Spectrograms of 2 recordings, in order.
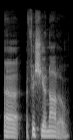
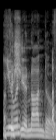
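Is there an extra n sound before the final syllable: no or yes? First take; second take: no; yes. First: The word ends in nado with no extra n. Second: An extra n sound comes before the final do. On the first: The speaker calls it right. "The right way" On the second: The speaker calls it wrong. "And how do you guys say it?"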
